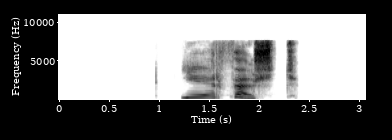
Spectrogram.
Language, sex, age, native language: Icelandic, female, 9, Icelandic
